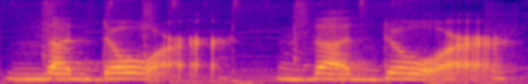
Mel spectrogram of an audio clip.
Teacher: door starts with a d which is a consonant so now we're going to use the schwa version of the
